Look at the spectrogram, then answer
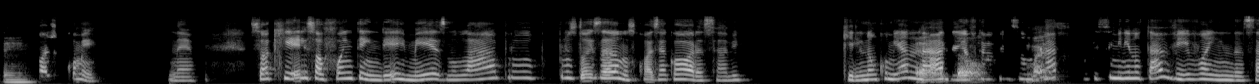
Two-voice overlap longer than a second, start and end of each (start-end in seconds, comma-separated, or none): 9.1-10.7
